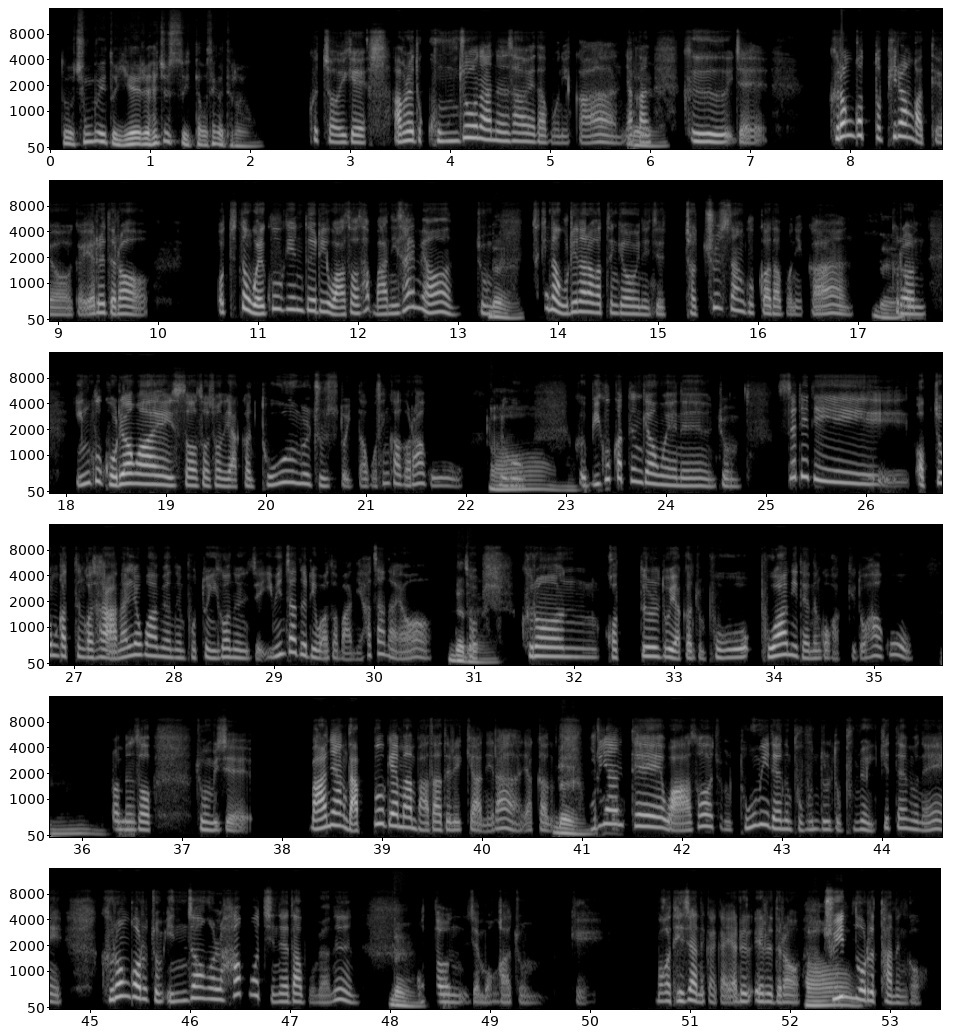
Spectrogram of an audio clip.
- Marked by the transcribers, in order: other background noise
- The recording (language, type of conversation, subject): Korean, unstructured, 다양한 문화가 공존하는 사회에서 가장 큰 도전은 무엇일까요?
